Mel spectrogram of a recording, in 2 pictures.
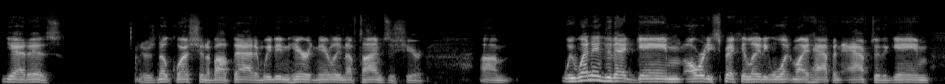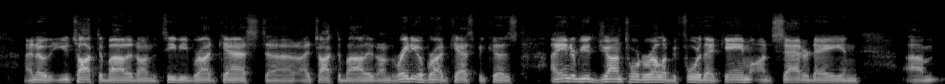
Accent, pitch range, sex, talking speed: American, 105-125 Hz, male, 205 wpm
